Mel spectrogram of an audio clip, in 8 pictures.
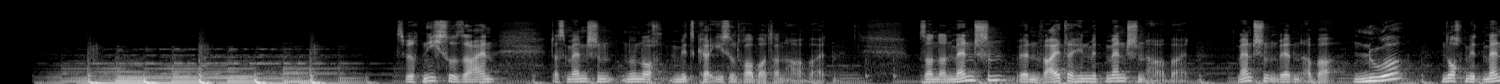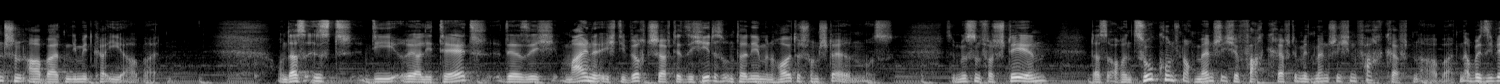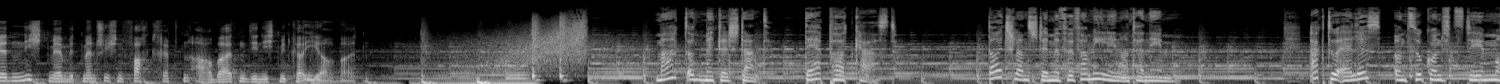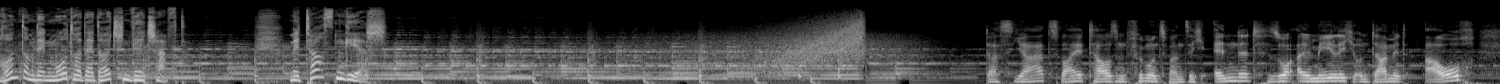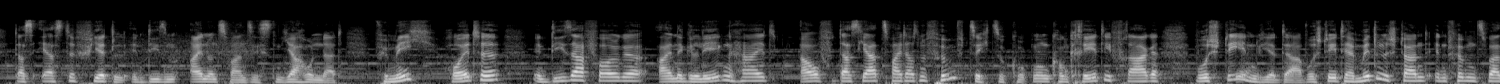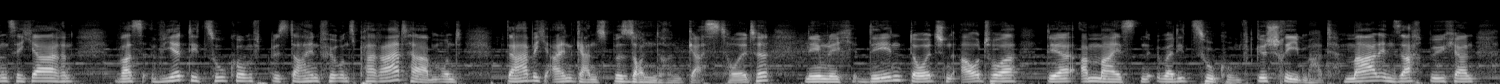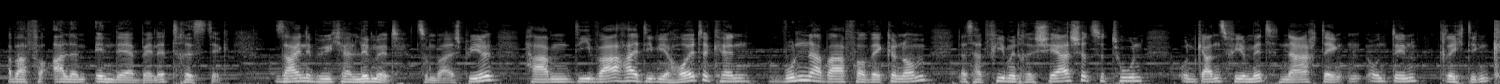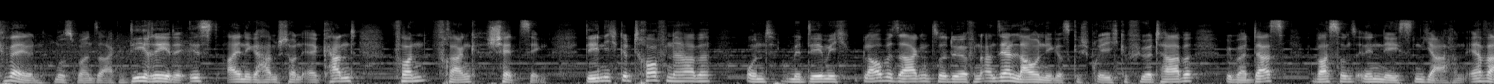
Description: Frank Schätzing spricht über KI-Angst, Macht und Moral, Storytelling, Tech-Umbrüche und warum Unternehmen ohne KI nicht zukunftsfähig bleiben. Ein kluges, überraschendes Gespräch über 2050 – und über uns.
